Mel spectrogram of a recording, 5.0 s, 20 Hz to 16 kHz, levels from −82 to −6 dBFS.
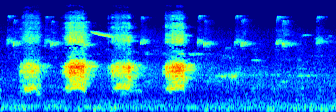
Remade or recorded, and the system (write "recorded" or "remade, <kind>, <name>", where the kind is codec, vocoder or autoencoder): recorded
